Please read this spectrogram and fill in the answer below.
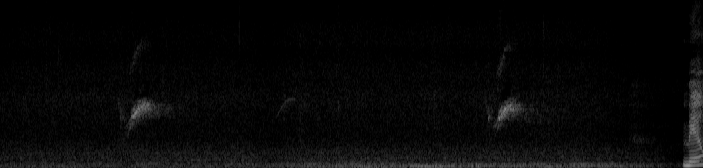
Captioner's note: towhee calling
